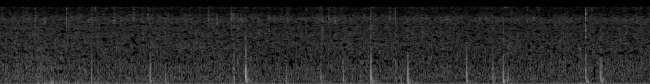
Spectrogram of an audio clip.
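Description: Heavy rain falling steadily, with single close drops landing as sharp, irregular ticks about every half second.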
